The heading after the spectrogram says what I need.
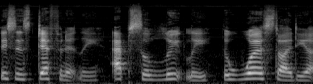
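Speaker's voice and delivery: plain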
